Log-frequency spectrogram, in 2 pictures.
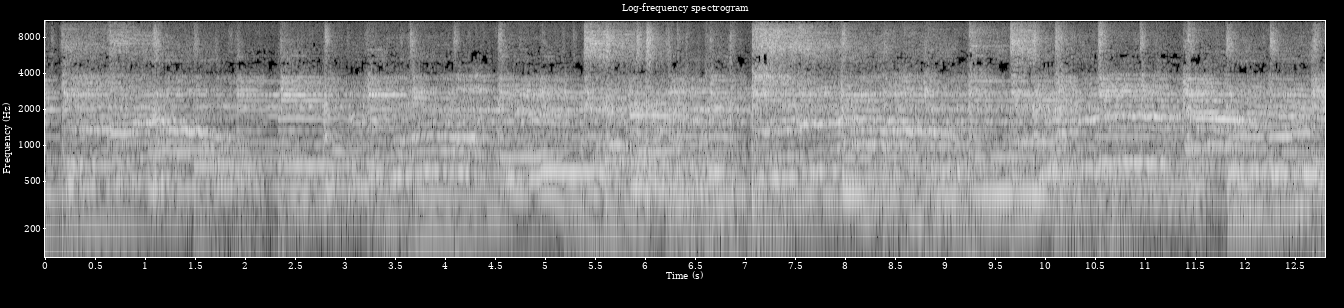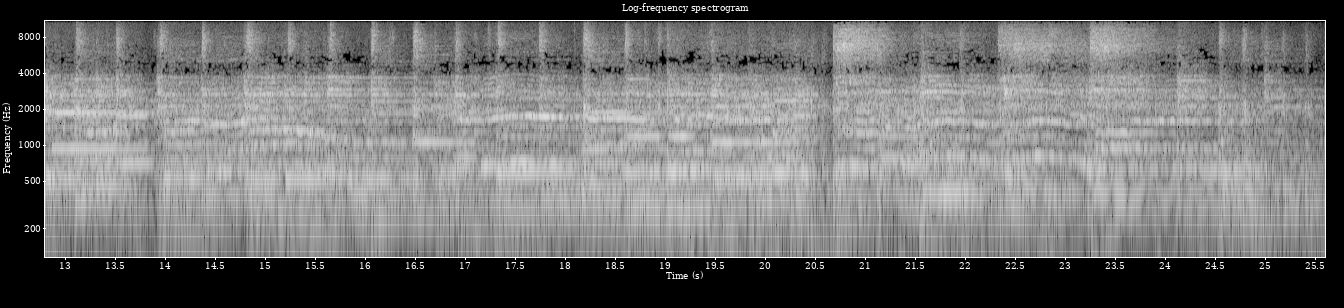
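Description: A man sings a soaring, theatrical melody over full instrumental accompaniment as the character Baal in the college stage production The Dream Engine, his voice bending through sustained, vibrato-laden notes at a steady, loud level for the whole stretch.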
